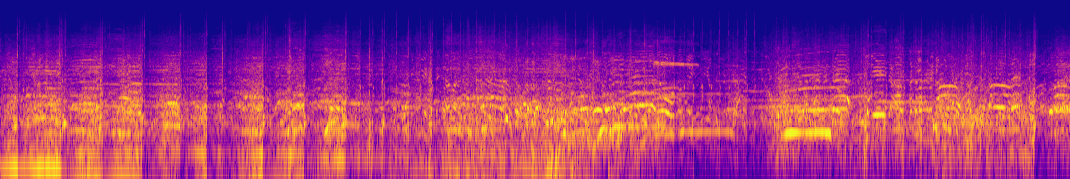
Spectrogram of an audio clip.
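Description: A large crowd chants and sings together in an open stadium.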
